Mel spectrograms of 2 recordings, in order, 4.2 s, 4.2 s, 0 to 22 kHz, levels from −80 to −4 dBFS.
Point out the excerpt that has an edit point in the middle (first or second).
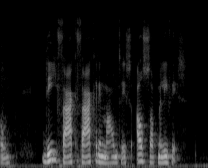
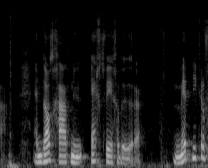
first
